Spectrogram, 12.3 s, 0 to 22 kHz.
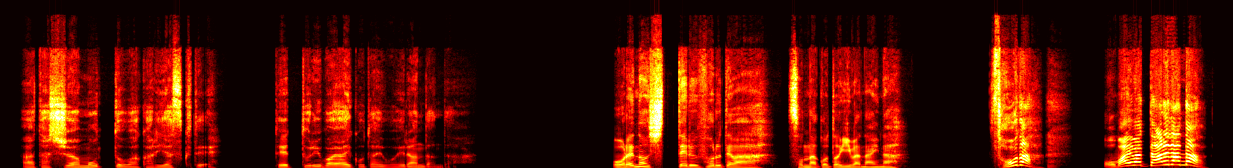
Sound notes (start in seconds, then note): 5.5 silence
